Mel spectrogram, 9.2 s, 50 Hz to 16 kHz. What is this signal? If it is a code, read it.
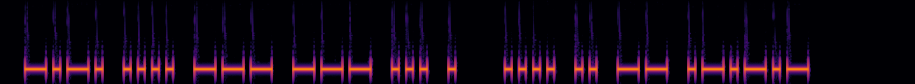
Morse code, heard as a keyed tone, about 17 wpm, 700 Hz. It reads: CHOOSE HIM.
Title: Sentences from Top 1000 Words - Review Part 4 - 17wpm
